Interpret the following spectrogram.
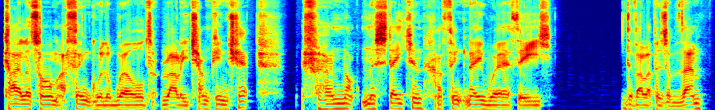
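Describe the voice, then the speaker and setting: A man's voice: sits low, fairly even intonation, measured pace. A man hosting a live gaming news stream, chatting casually, rambling off on asides and answering viewers in chat. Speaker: gaming news livestream host.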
